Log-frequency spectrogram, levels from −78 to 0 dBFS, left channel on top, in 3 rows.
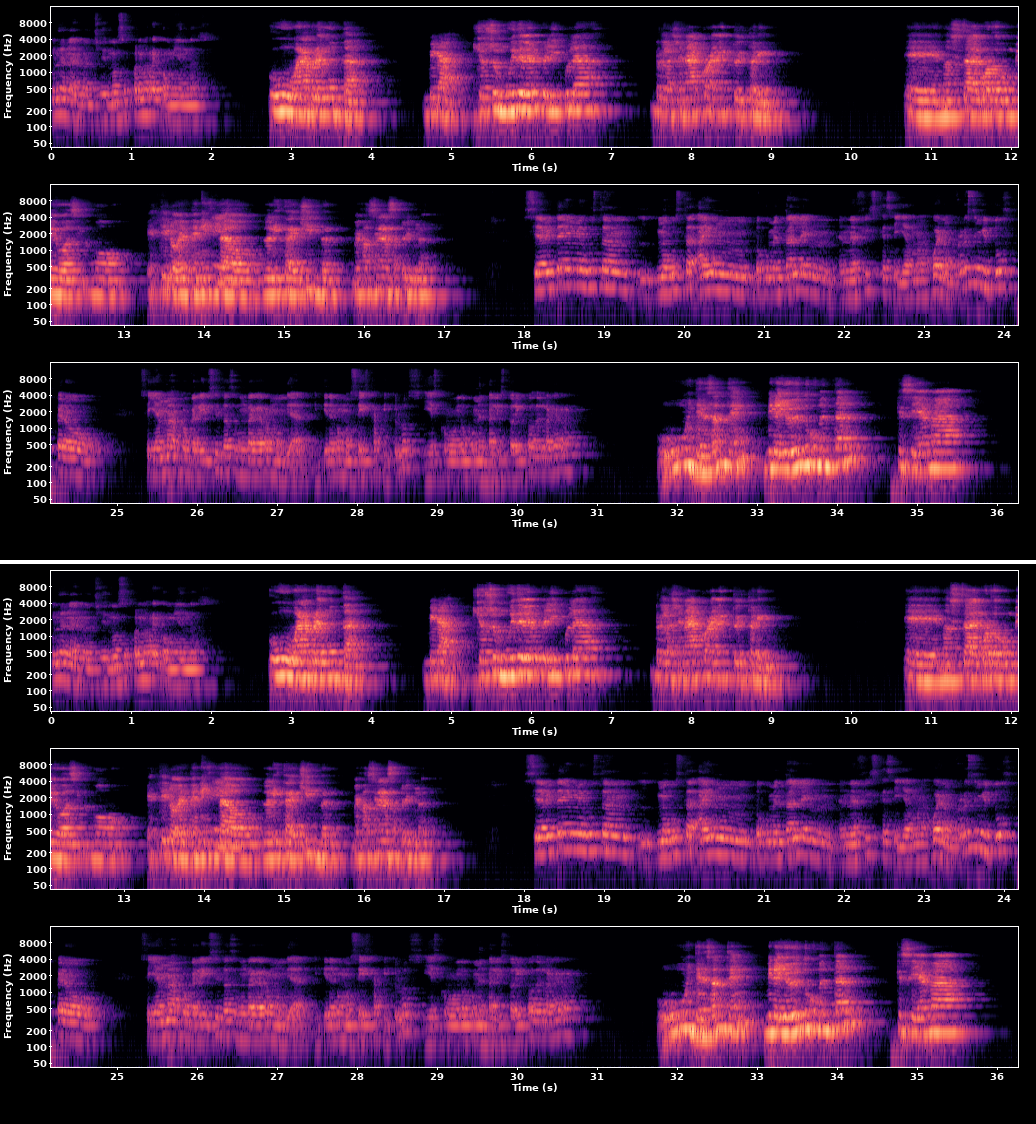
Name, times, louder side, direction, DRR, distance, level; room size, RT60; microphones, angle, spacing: voice 1, 0.0-2.0 13.3-13.5 14.1-14.4 18.0-24.7 25.3-30.7, right 1 dB, 15° left, 0 dB, 0.9 m, -28 dB
voice 2, 2.7-3.8 4.6-6.8 7.5-9.0 10.7-12.9 13.3-15.6 15.8-16.8 31.7-34.2 34.7-35.5, equal, 70° right, -6 dB, 2.6 m, -19 dB
6.8 x 3.0 x 5.2 m, 0.68 s
head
